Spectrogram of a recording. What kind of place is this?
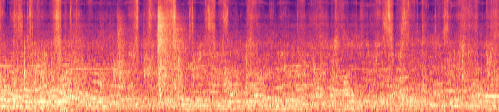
crowded indoor space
